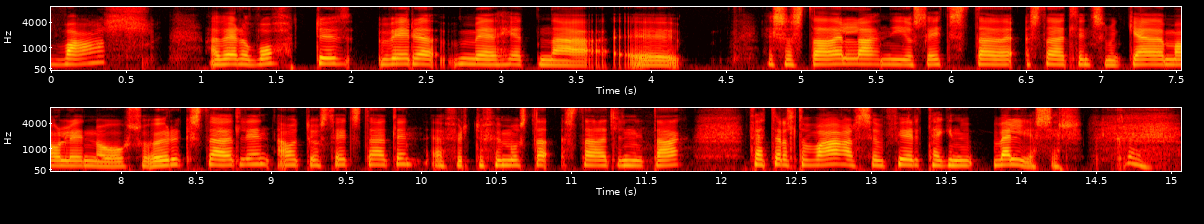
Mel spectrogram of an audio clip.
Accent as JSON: {"language": "Icelandic", "town": "Ísafjörður", "region": "Westfjords", "country": "Iceland", "tie": "born or raised there", "moved": "yes", "said": "ég er náttúrulega frá Ísverði þannig að ég bara mann eftir í, mínar æsku minningar eru ramagslissi"}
